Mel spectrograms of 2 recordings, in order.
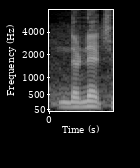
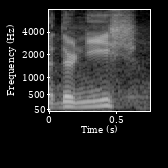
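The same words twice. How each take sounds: First: Niche with short i, ending in tch; niche as "nitch". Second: Niche rhymed with leash; niche as "neesh". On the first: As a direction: make niche rhyme with rich. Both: Shown as a demonstration. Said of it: "however you wanna say it".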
